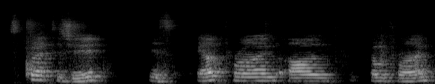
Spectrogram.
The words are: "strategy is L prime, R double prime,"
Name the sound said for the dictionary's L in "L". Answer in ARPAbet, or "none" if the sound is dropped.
N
